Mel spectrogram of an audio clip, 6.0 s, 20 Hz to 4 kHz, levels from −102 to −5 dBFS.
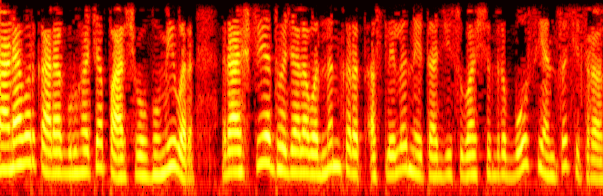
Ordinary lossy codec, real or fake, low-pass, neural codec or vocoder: Opus, 64 kbps; real; 3.6 kHz; none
